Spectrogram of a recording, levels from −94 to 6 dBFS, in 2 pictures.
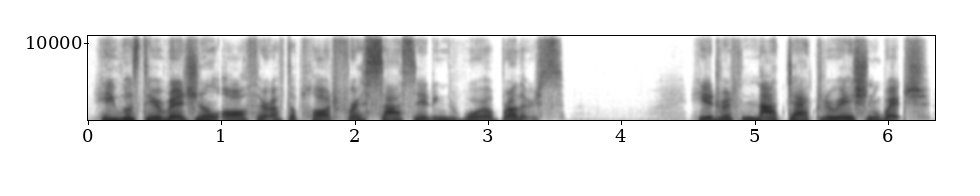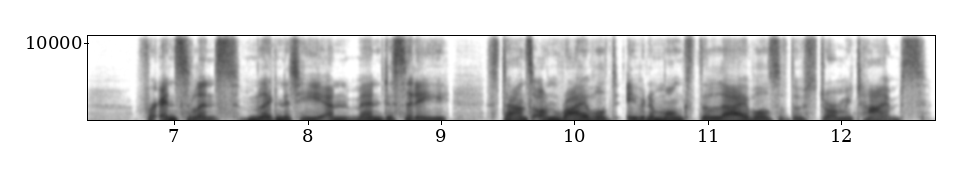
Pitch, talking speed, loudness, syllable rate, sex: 245 Hz, 160 wpm, -18 LUFS, 6.0 syllables/s, female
